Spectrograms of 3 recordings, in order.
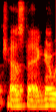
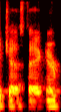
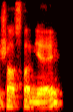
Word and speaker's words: Chastagner: It's a French name. In our family, we call it Chastagner. We say Chastagner, but I've been corrected when I've been in France. They pronounce it Chastagner.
